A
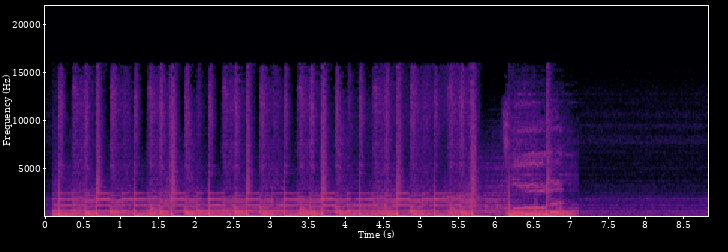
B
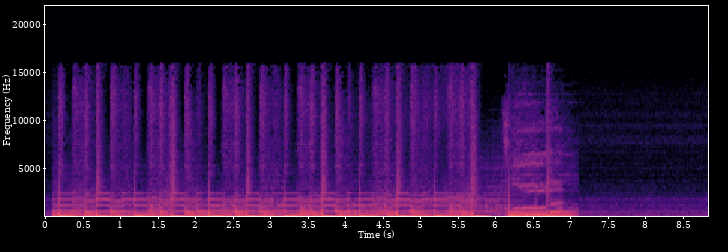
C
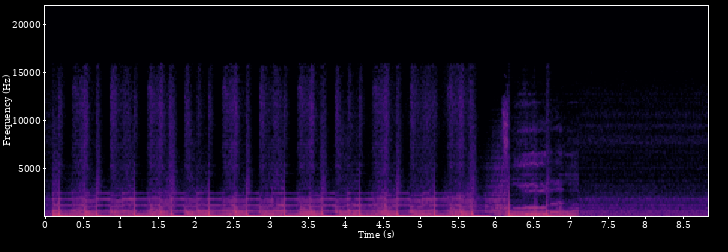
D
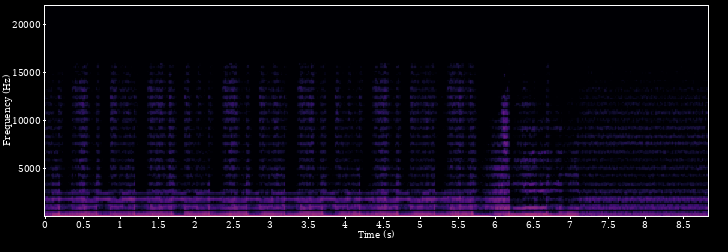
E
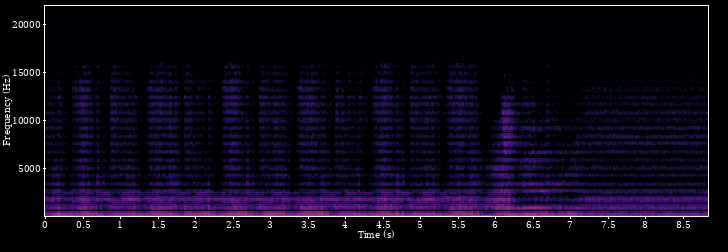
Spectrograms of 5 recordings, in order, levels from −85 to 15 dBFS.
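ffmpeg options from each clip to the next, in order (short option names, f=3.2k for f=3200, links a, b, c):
-af "lowshelf=f=120:g=7"
-filter_complex "[0:a]acrossover=split=1600[a][b];[b]alimiter=level_in=5.5dB:limit=-24dB:level=0:latency=1:release=226,volume=-5.5dB[c];[a][c]amix=inputs=2:normalize=0,acompressor=threshold=-26dB:ratio=6,volume=-3dB"
-af "alimiter=level_in=7dB:limit=-24dB:level=0:latency=1:release=247,volume=-7dB,afftfilt=real='re*eq(mod(floor(b*sr/1024/410),2),0)':imag='im*eq(mod(floor(b*sr/1024/410),2),0)':win_size=1024:overlap=0.75,volume=2dB"
-af "aecho=1:1:70|140|210|280:0.596|0.167|0.0467|0.0131,volume=1dB"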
